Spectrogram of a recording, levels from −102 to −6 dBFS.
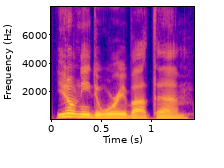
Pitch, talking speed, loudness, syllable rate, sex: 140 Hz, 295 wpm, -15 LUFS, 6.8 syllables/s, male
